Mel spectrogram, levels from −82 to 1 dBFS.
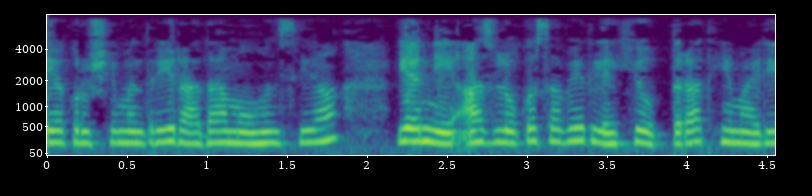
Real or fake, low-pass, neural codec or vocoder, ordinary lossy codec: real; 7.2 kHz; none; AAC, 48 kbps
